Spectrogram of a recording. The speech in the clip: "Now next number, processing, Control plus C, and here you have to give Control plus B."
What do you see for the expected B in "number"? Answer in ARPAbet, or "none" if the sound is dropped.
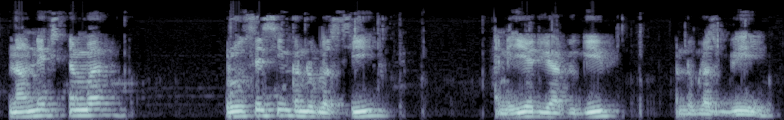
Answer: B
